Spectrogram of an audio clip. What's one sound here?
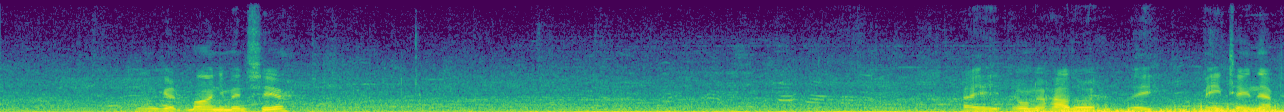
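A man talks nearby outdoors in wind.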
